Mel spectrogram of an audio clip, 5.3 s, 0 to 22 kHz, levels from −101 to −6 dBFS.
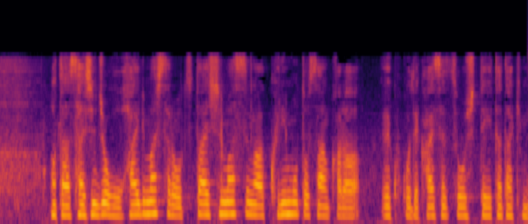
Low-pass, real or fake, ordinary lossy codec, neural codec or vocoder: none; real; none; none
